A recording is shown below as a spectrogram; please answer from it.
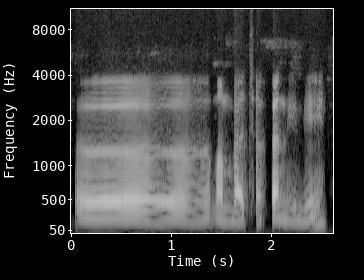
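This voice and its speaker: A man's voice: low voice, monotone, very slow. Guy teaching arabic in an online class, patient, repeats stuff a lot, kinda muffled lo-fi audio. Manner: patient, repeats words for drilling.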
